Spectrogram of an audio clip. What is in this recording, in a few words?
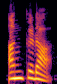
"aunkda", Punjabi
